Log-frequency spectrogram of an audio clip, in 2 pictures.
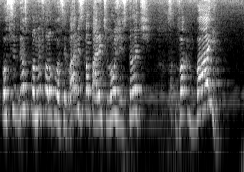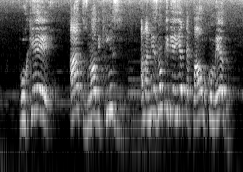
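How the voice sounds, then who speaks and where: A man's voice: extremely high pitch, moderate pace, a bit bright, echoey room, faint music behind. A man from Minas Gerais, a missionary preacher, telling a testimony in a sermon, acting out the dialogue of his story and exhorting the congregation. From Minas Gerais, Brazil.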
